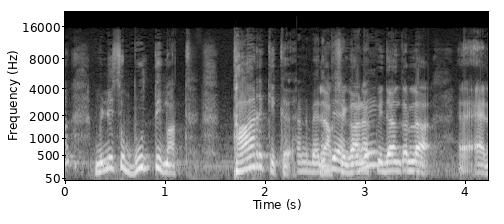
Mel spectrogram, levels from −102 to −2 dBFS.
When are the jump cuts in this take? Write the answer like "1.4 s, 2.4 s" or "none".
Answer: 2.4 s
